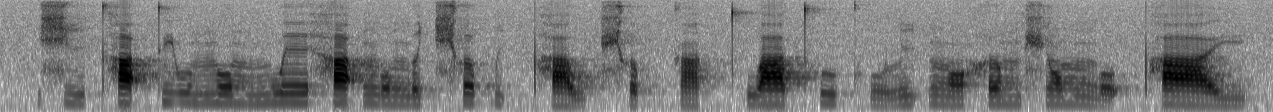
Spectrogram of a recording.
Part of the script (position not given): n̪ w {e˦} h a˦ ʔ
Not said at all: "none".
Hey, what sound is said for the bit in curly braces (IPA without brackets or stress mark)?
e˦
